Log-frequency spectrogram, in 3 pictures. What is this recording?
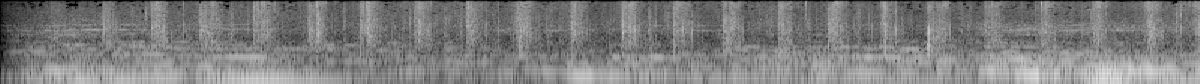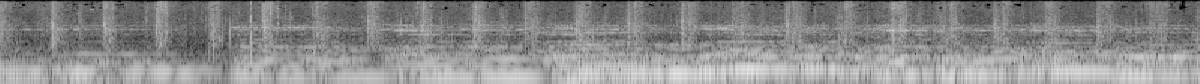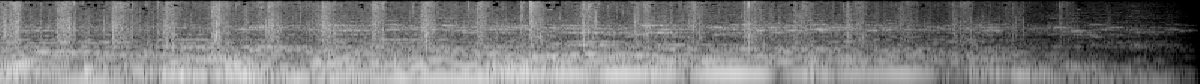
Marche dans le Jardin
Recorded during Musical Fountains Show at Versailles palace (by night).
Footsteps. Music playing in background.
footstep, footsteps, garden, park, Versailles, walk, walking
